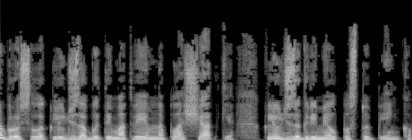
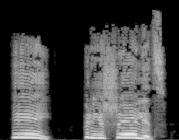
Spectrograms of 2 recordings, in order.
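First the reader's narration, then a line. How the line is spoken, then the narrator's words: Girl shouting. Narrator (Russian): крикнула девчонка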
